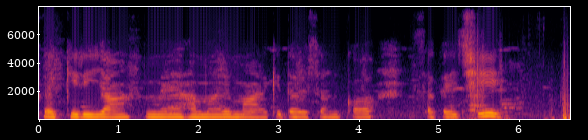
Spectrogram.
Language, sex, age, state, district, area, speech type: Maithili, female, 18-30, Bihar, Araria, rural, read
